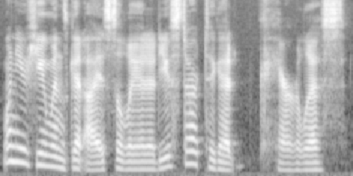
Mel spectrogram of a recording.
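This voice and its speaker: Woman playing a low-voiced, slow-talking chummy zombie. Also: very animated, smooth, full character voice. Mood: sly, confessing. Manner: falsely chummy, coaxing, conversational with hesitations. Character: friendly-acting female zombie coaxing prey, sly and chummy. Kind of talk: audio roleplay acting.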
